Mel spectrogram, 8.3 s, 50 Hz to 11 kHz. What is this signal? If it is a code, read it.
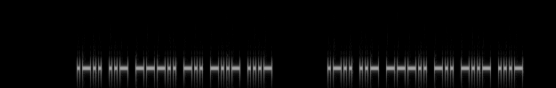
Morse code, heard as a keyed tone, about 31 wpm, 700 Hz. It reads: LU8DXV LU8DXV
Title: DXCC-100 Call Signs - 6 Characters - Repeated 2x - 30wpm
